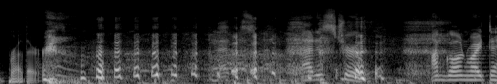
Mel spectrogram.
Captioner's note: laughter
